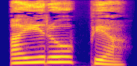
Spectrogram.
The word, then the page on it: ಐರೋಪ್ಯ: airōpya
